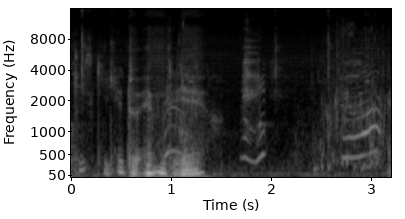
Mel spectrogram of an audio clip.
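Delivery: slow, breathy whispered mock voice; hushed slow mock reading of the chat; slow put-on whisper. Shown as a demonstration. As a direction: breathe the question out slowly in a put-on voice. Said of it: "Est-ce que c'est mon accent raciste?".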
